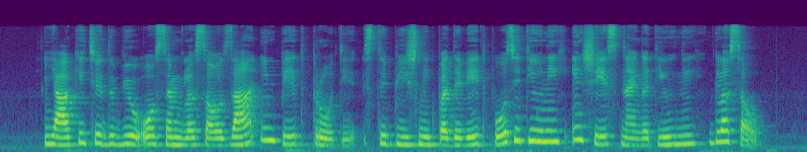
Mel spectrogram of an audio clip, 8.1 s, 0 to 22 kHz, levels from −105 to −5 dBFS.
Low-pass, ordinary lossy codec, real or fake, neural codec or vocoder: 10.8 kHz; none; real; none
